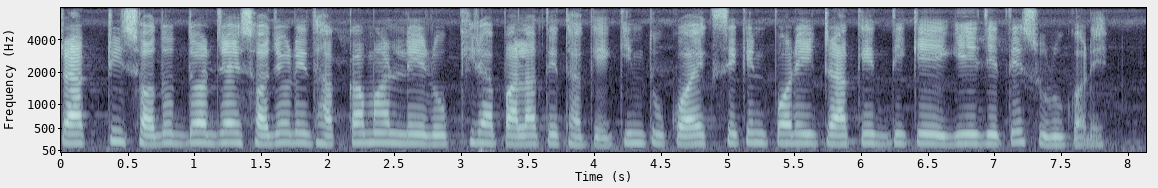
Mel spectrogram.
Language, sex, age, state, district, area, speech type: Bengali, female, 60+, West Bengal, Paschim Medinipur, urban, read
